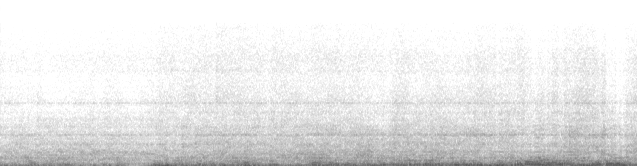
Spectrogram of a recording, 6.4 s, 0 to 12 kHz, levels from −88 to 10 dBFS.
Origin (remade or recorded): remade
